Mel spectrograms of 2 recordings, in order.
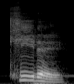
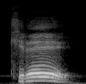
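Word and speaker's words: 綺麗: So in the standard dialect, it's pronounced high pitch to low pitch. Ki re. I'm going to exaggerate. Ki re. Kire. Whereas a lot of non-native speakers make the mistake of saying ki re. So you have those two syllables, they go from low to high. In standard dialect, it's actually high to low.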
